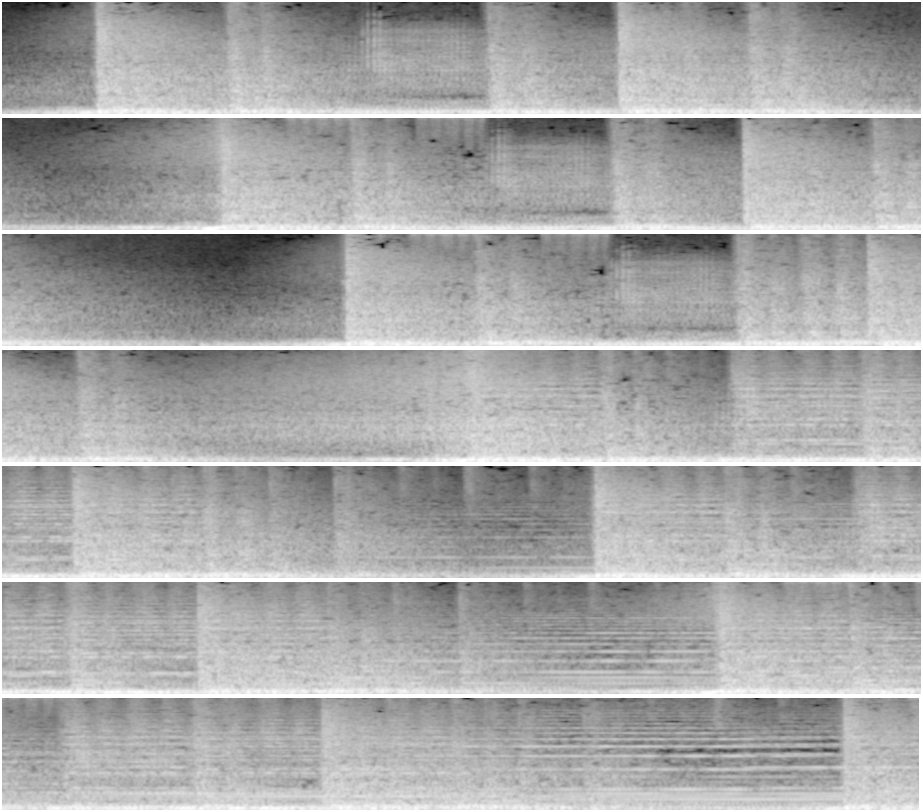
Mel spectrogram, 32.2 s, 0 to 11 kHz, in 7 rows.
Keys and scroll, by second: 4.2 space, 6.4-10.0 typing, 18.9 r, 19.6 b, 23.5 z, 24.0 space, 24.9 b, 26.4 ], 27.4 ], 28.3 space, 28.7 r, 29.3 b, 30.4 ], 31.3 ].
